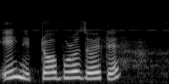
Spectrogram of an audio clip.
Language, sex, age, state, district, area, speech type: Assamese, female, 18-30, Assam, Lakhimpur, rural, spontaneous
